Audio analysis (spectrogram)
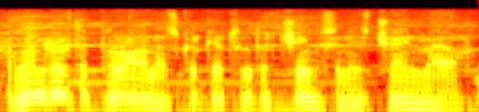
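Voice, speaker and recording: An actor playing a vengeful, sardonic lone secret agent thinking aloud in a radio play. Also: male voice, rumbling low, expressive, very fast. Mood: grimly watchful. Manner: muttering internal monologue, sardonic. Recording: loud music behind the voice.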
